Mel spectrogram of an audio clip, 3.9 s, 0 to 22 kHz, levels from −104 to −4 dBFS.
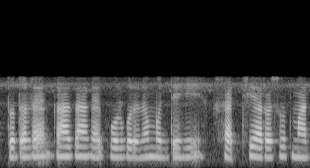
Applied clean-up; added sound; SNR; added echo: none; none; none; none.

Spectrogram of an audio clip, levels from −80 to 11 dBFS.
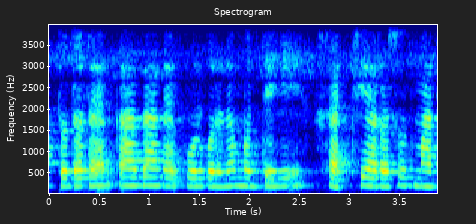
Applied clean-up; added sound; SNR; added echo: none; none; none; reverberation time 1.7 s.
